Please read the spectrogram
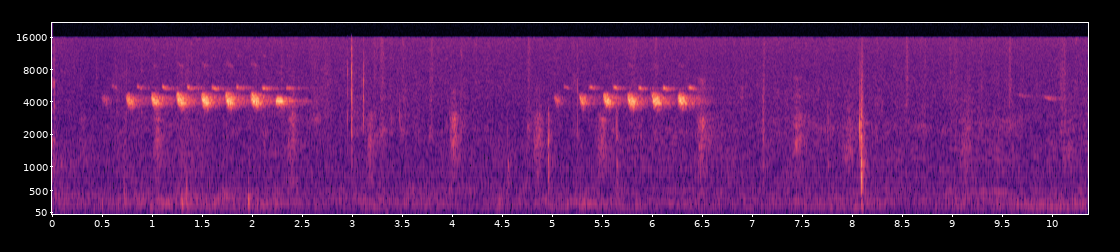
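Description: A small bird outside gives two quick runs of about seven high chirps each, about a second in and again about five seconds in. Between them come light clicks of hands working a plastic RAM mount arm, with one sharp click about eight seconds in.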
